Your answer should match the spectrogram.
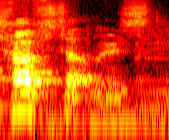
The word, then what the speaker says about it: Huffstutler: say your last name it's Huff stutler Huff like Huff puff then just like you're going to stutter except throw a nail stutler stutler saidler Sor where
